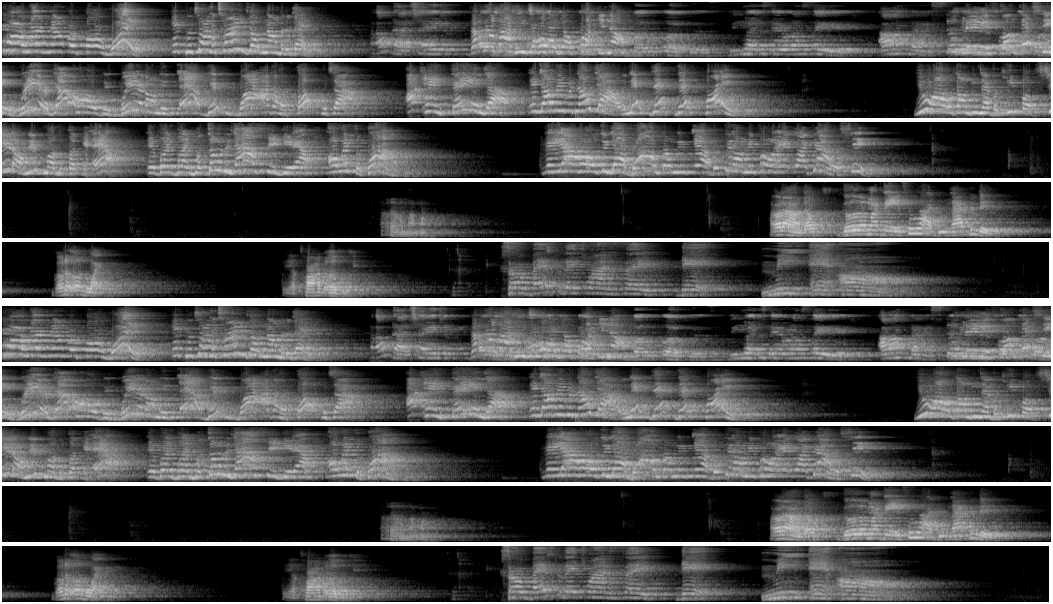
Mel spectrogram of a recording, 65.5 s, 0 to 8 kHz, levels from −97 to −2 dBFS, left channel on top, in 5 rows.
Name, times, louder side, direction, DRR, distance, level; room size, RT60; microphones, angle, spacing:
voice 1, 0.0-1.8 2.1-3.9 5.9-7.8 11.8-17.6 18.2-22.5 24.5-27.8 28.0-31.3 33.0-37.1 44.1-44.6 48.9-51.8 53.1-53.7 56.0-56.9, left 3 dB, 20° left, 5 dB, 0.3 m, -29 dB
voice 2, 4.6-5.6 5.9-10.6 11.0-13.3, right 1 dB, 85° right, 0 dB, 1.0 m, -36 dB
voice 3, 58.7-60.6 60.9-61.3 61.9-63.8, right 1 dB, 25° right, 1 dB, 0.6 m, -38 dB
4.6 x 4.5 x 4.7 m, 1.4 s
head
